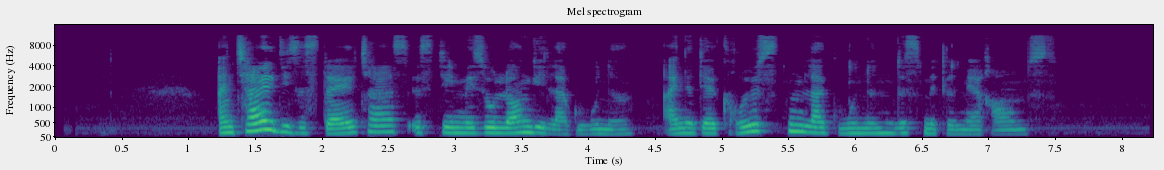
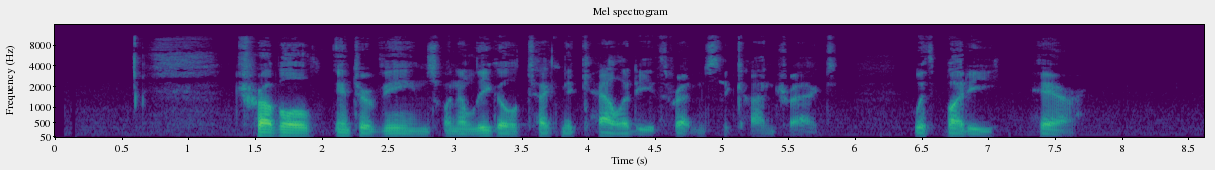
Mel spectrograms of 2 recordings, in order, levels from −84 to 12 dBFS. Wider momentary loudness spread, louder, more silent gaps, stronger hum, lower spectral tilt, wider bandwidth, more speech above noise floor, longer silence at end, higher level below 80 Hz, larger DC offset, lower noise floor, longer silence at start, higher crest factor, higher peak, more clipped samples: second, 15 LU vs 21 LU; about the same, -25 LUFS vs -26 LUFS; neither; neither; about the same, -6 dB/octave vs -5.5 dB/octave; about the same, 11.5 kHz vs 11.5 kHz; about the same, 39 dB vs 40 dB; second, 0.8 s vs 1 s; second, -78 dBFS vs -58 dBFS; neither; about the same, -63 dBFS vs -66 dBFS; first, 1.25 s vs 0.6 s; about the same, 22 dB vs 26 dB; about the same, -4 dBFS vs -2 dBFS; neither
